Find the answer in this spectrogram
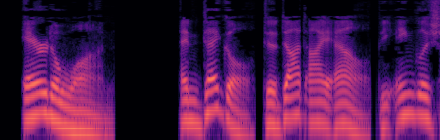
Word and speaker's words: Erdoğan: That is Erdogan/e.dudatan. The English equivalent is approximately aw, i.e. Erdogan.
